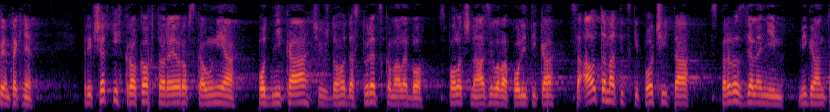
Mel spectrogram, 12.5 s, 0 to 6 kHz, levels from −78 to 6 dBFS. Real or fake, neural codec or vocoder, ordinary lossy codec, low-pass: real; none; MP3, 32 kbps; 5.4 kHz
